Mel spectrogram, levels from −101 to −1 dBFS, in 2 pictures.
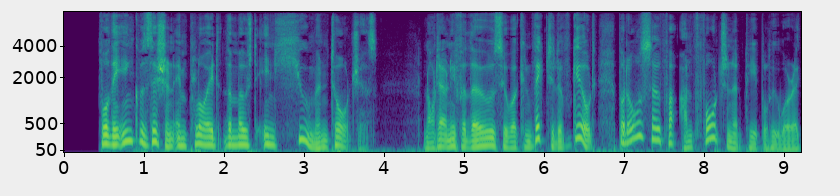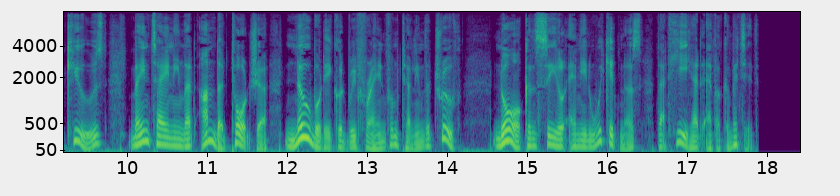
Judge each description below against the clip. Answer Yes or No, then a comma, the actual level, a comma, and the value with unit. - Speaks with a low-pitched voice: Yes, low, 110 Hz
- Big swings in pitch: Yes, wide, 8.2 semitones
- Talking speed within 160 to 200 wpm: No, average, 145 wpm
